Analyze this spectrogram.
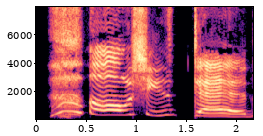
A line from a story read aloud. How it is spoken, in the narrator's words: wailed Matilda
